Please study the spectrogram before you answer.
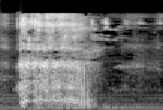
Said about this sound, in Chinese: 只见呢，鸭嘴兽面色苍白，他先清了清嗓子说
